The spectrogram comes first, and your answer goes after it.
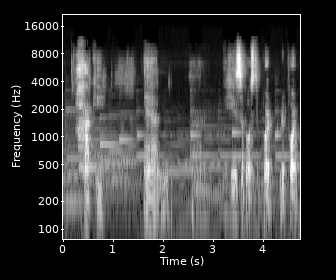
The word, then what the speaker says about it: Khaki: Please remember Brother Amin Haki, that's K-H-A-K-I. We would pronounce it Khaki, but in Farsi it's Haki.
